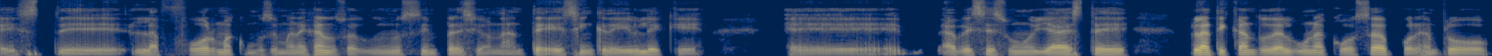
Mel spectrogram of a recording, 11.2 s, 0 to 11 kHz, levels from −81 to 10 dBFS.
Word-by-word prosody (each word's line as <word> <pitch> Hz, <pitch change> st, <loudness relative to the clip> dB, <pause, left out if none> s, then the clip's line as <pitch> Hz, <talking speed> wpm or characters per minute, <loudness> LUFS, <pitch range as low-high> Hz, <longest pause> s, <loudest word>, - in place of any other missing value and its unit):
este, 90 Hz, 0 st, -4 dB
la 95 Hz, -2 st, -1 dB
forma 115 Hz, +5 st, -2 dB
como 95 Hz, -4 st, -13 dB
se 100 Hz, +1 st, -6 dB
manejan 100 Hz, +5 st, 0 dB
los 100 Hz, -3 st, -6 dB
algoritmos 95 Hz, +5 st, -5 dB
es -, -, -9 dB
impresionante. 95 Hz, 0 st, -2 dB
Es 95 Hz, -, -3 dB
increíble 100 Hz, +1 st, 0 dB
que, 80 Hz, -3 st, -7 dB, 0.6 s
eh, 85 Hz, -1 st, -4 dB, 0.3 s
a 95 Hz, -, 0 dB
veces 100 Hz, +1 st, 0 dB
uno 110 Hz, -1 st, -2 dB
ya 105 Hz, 0 st, +5 dB
esté 105 Hz, 0 st, +2 dB, 0.4 s
platicando 120 Hz, 0 st, +6 dB
de 110 Hz, -, +7 dB
alguna 110 Hz, +2 st, +2 dB
cosa, 110 Hz, +4 st, +3 dB
por 110 Hz, -, -4 dB
ejemplo, 95 Hz, -2 st, -1 dB
100 Hz, 135 wpm, -24 LUFS, 90-105 Hz, 0.6 s, de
